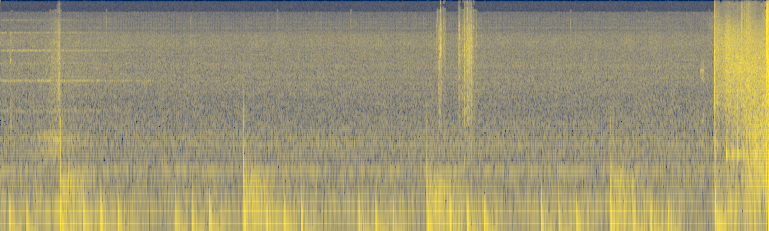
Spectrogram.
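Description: Footsteps thud quickly on stairs and hard floors.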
